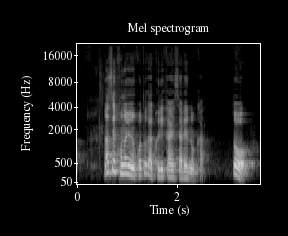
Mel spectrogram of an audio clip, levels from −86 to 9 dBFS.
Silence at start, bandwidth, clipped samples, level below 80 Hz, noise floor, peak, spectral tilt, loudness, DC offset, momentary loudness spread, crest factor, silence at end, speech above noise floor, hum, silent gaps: 0.55 s; 18 kHz; under 0.1%; -86 dBFS; -57 dBFS; -6 dBFS; -5.5 dB/octave; -21 LUFS; under 0.1%; 10 LU; 16 dB; 0.15 s; 37 dB; none; none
